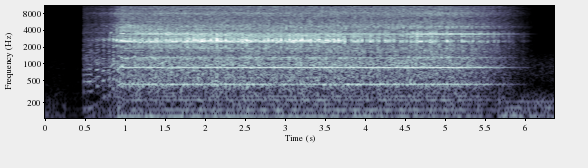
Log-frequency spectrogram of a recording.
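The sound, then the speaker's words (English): A powered quick-cut greens harvester runs on a farm at harvest with a steady, high-pitched electric whir and a bright hiss, holding level for several seconds before winding down. No one speaks. “And also, well, listen to the quick cut and then the scissors played one after the other.”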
